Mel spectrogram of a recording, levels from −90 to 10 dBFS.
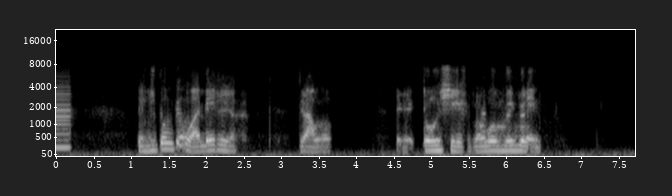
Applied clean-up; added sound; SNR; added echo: neural diffusion model UNIVERSE++.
